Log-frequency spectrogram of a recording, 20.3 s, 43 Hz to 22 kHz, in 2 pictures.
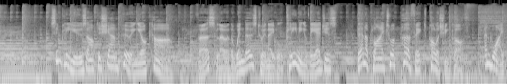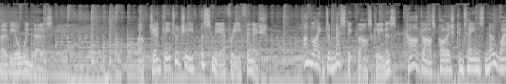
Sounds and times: Music: 0.0s - 20.2s
Speech: 1.0s - 11.3s, 12.9s - 15.5s, 16.2s - 20.2s.

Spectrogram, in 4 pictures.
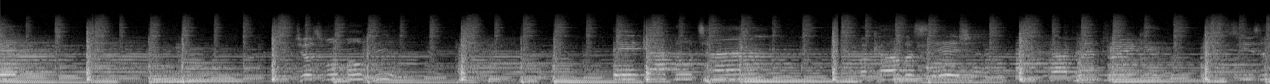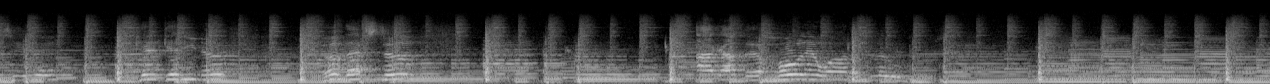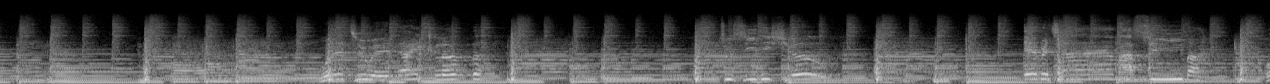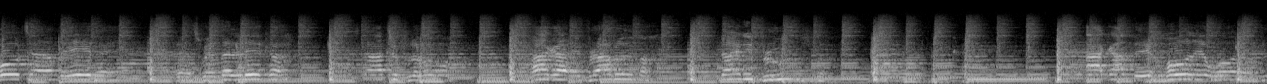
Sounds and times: Blues: 0.0s - 50.7s.

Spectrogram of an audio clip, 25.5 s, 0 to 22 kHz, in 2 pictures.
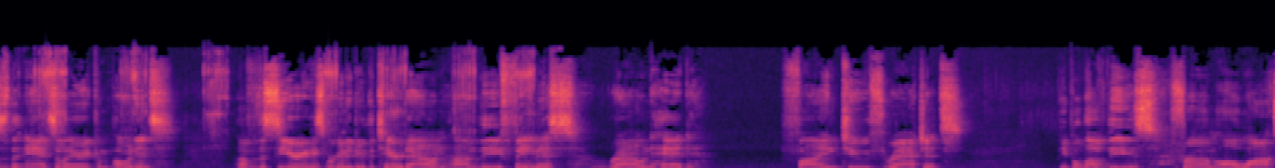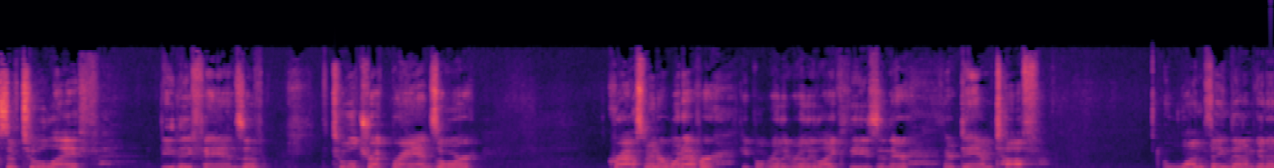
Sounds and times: Speech: 0.0s - 1.8s, 2.4s - 7.2s, 7.9s - 9.8s, 10.6s - 13.8s, 14.4s - 17.6s, 18.9s - 23.3s, 24.3s - 25.4s.

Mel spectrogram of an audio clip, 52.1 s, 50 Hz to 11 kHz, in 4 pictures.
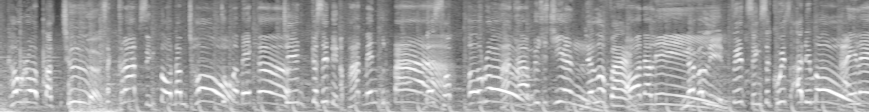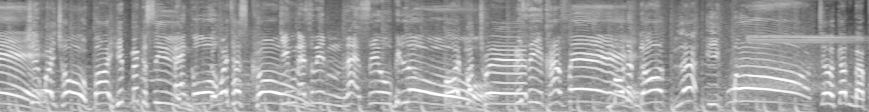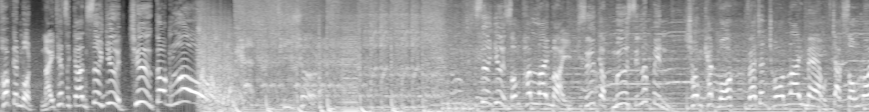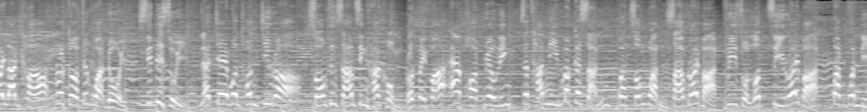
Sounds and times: Music: 0.0s - 28.1s, 29.0s - 52.1s
Speech: 0.0s - 30.9s, 32.8s - 52.1s.

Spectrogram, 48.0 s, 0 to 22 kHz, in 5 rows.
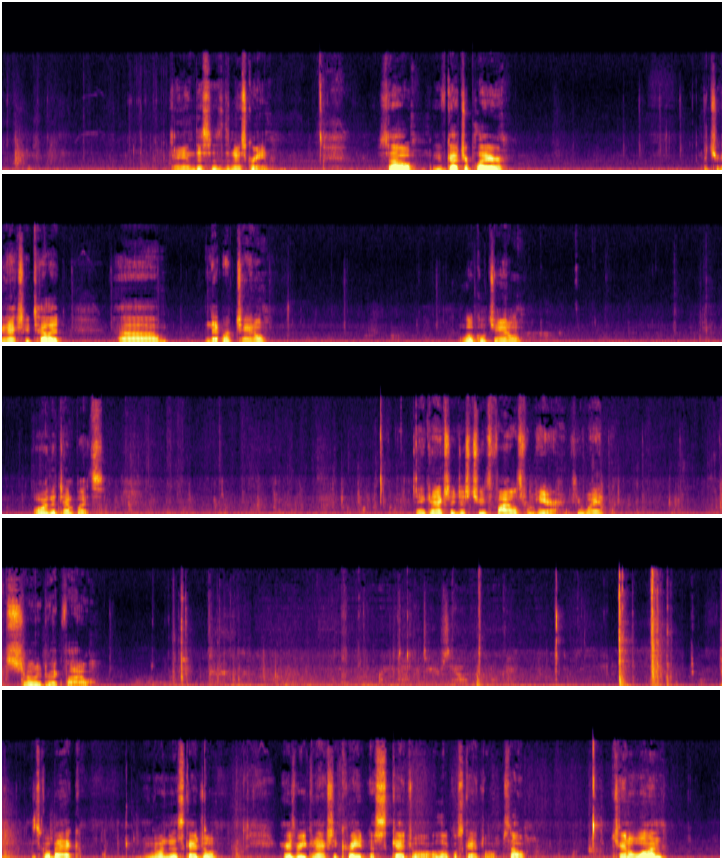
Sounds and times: Inside, small room: 0.0s - 47.9s
Speech: 2.2s - 3.6s, 5.0s - 6.8s, 9.3s - 10.4s, 11.1s - 13.2s, 15.7s - 16.7s, 19.6s - 20.6s, 24.7s - 27.3s, 28.8s - 31.0s, 38.8s - 39.5s, 40.2s - 41.3s, 42.1s - 45.5s, 46.6s - 47.3s.

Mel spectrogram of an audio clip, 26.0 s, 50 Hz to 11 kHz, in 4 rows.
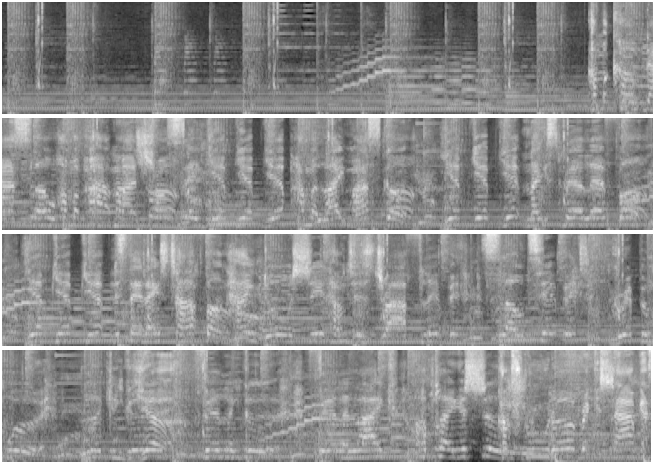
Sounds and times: Rhythm and blues: 0.0s - 26.0s.

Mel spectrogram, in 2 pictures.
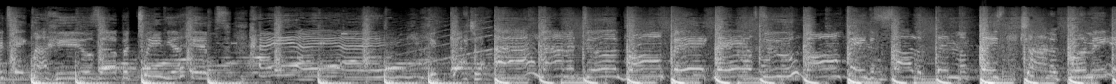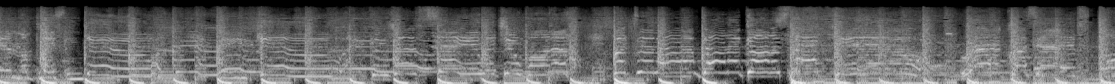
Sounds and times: Music: 0.0s - 22.3s.

